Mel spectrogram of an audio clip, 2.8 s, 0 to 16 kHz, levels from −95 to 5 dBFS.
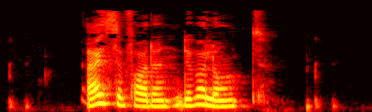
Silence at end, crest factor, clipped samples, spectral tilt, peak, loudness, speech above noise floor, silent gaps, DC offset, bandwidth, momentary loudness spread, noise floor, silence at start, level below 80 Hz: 0.45 s; 18 dB; under 0.1%; -6 dB/octave; -4 dBFS; -19 LUFS; 37 dB; none; under 0.1%; 11.5 kHz; 6 LU; -56 dBFS; 0.65 s; -62 dBFS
